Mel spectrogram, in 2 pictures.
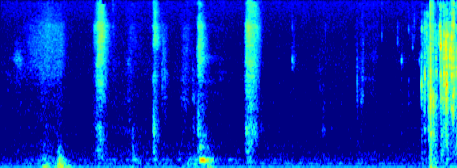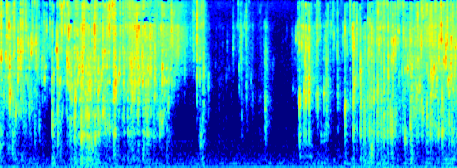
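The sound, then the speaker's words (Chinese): Water rinsing hair: faint drips and near quiet at first, then a steady, broad rush of flowing water that lasts through the second half. “现在帮您冲洗一下哦。”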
